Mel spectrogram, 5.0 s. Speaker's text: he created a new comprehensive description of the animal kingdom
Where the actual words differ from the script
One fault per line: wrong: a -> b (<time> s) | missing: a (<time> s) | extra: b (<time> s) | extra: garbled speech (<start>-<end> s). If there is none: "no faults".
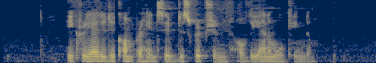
missing: new (1.5 s)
